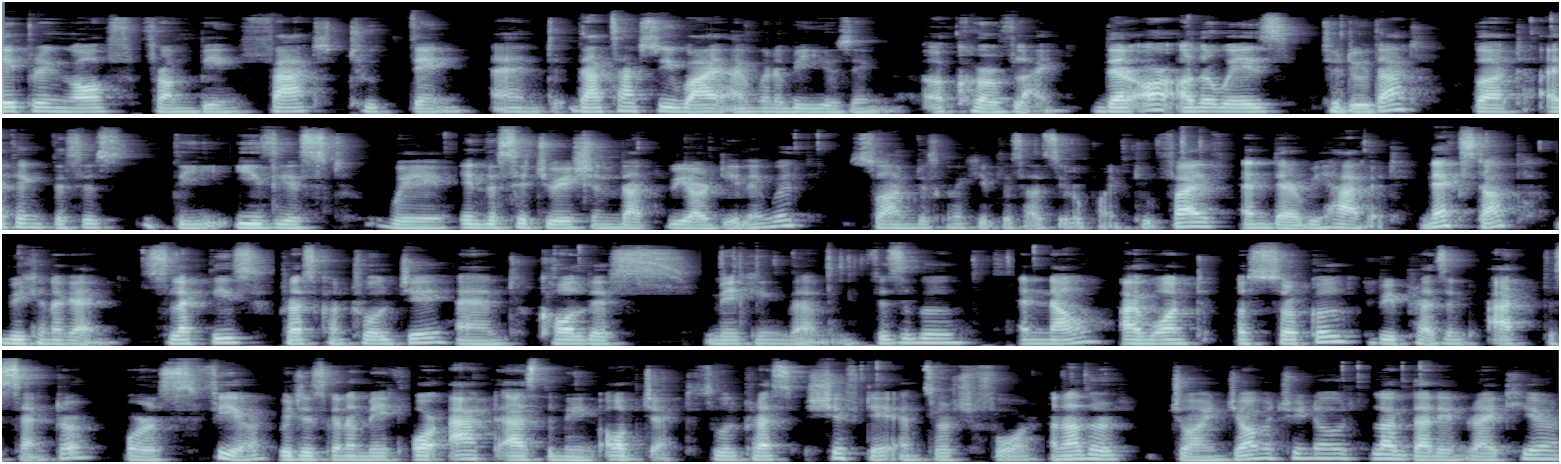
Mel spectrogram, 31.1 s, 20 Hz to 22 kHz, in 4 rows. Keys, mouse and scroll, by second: 2.4 middle click, 4.5 middle click, 6.0 middle click, 7.7 click, 8.8 x, 9.2 middle click, 10.0 click, 10.7 middle click, 11.8-13.8 shift+drag, 13.9-14.7 shift+middle drag, 13.9-14.7 scroll down 2, 15.2 middle click, 15.7-16.4 drag, 17.2 ctrl+j, 18.4-20.8 drag, 20.5 BackSpace, 20.6 middle click, 26.8 shift+a.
